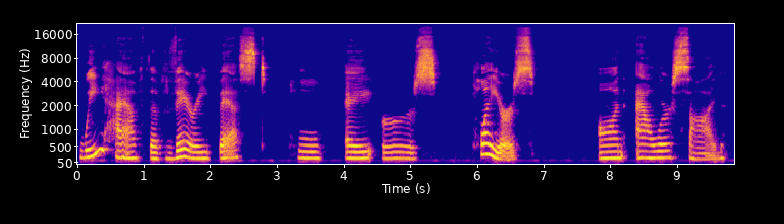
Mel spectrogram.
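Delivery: "We have the very best players" read word by word, slow; slow choral reading. Shown as a demonstration. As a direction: read it slowly, one word at a time. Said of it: "Now let's read together".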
